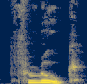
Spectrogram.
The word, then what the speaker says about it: Pflug: The next one is an agricultural term, der Pflug, plow.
